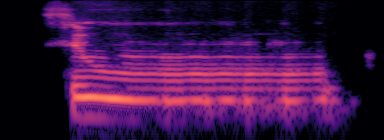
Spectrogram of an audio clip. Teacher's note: vibrating the vocal cords, plus circling the lips, plus raising the farthest part of your tongue. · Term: dhamma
